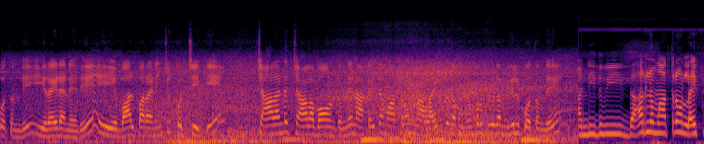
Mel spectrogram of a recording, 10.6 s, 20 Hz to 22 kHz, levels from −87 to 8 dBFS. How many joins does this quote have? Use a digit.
1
